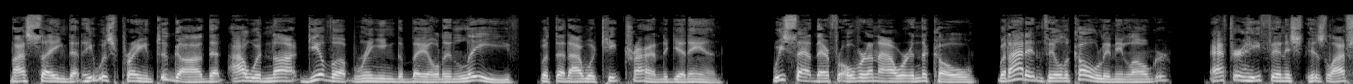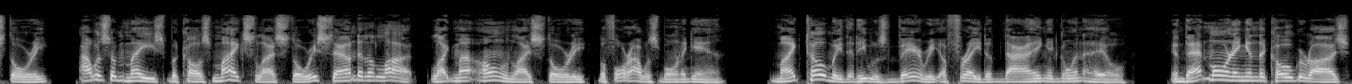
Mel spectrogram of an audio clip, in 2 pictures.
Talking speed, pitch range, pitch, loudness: 205 wpm, 120-160 Hz, 135 Hz, -15 LUFS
